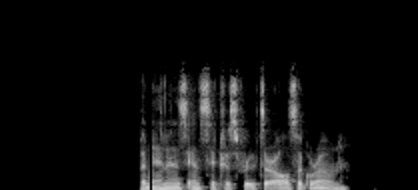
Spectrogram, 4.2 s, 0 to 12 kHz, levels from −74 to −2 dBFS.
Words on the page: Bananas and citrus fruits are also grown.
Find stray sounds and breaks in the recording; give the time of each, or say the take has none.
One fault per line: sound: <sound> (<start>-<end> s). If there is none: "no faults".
sound: dropout (1.5-1.5 s)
